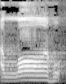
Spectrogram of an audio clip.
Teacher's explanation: lam sukun, lam yang maftuhah beserta alif setelahnya, maka dibaca dengan tafkhim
